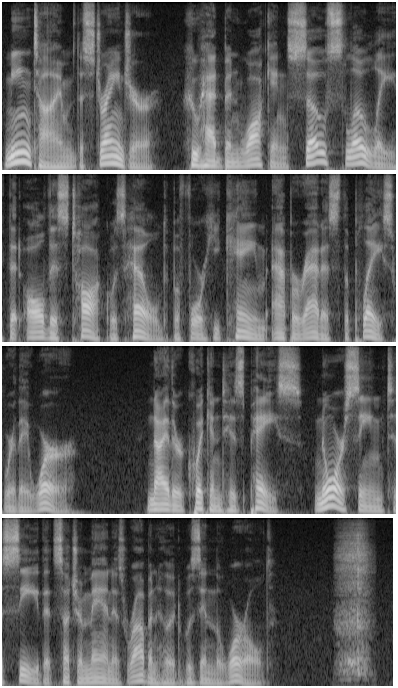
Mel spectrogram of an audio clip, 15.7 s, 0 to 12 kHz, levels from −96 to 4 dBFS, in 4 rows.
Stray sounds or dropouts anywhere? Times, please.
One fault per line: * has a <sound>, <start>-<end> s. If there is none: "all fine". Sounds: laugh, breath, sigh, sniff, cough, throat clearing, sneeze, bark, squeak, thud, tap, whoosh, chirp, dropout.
* has a sniff, 15.1-15.6 s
